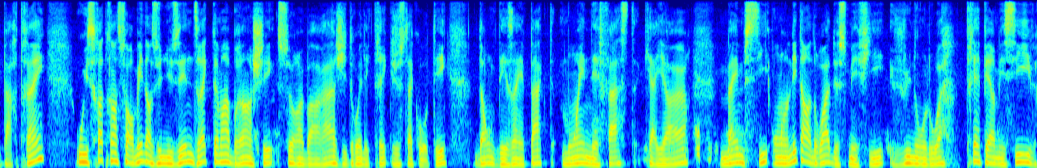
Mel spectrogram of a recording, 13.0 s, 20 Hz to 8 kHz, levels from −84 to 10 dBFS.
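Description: Echo leak from 0.03 to 1.03 s: a faint copy of the speech trails the original by about 0.47 s, very quiet, around 40 dB below the talker. This likely comes from a far end playing the call over a loudspeaker, with its echo canceller letting part of the returned signal slip back. The same 0.47 s echo leak returns from 2.61 to 7.01 s, stronger at about 25 dB down.

Speech suppressed in double talk from 7.05 to 8.84 s: the talker's level sags in patches totalling roughly 0.7 s, dropping by as much as 25 dB, so the speech thins and breaks up. The likely cause is an echo canceller that could not tell overlapping talk from loudspeaker echo and attenuated both together.

Echo leak at its worst from 8.68 to 9.49 s: the 0.47 s copy sits only about 5 dB under the direct speech.

Speech suppressed in double talk again from 9.54 to 11.12 s: dips add up to about half a second, the deepest around 20 dB, chopping the speech in pieces, likely from the same overlap handling.

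Echo leak from 11.09 to 12.85 s: the delayed copy falls back to about 30 dB below the speech, a faint, lagging shadow that runs almost to the end. Throughout, the call's microphone processing leaves nothing above 8 kHz, which is expected here.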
